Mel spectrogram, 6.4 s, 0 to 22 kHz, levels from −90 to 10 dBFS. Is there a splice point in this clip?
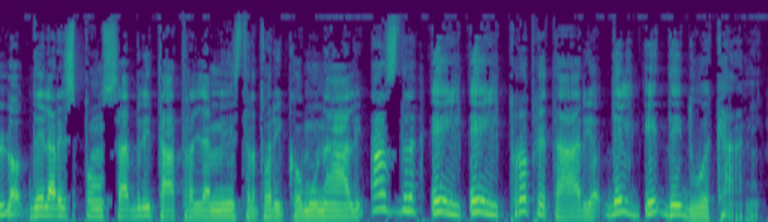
yes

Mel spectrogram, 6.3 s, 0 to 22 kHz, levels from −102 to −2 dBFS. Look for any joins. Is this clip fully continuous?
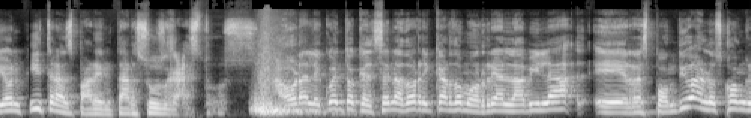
yes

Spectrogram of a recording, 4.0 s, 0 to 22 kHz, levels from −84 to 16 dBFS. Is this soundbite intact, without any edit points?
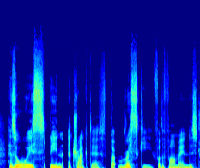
yes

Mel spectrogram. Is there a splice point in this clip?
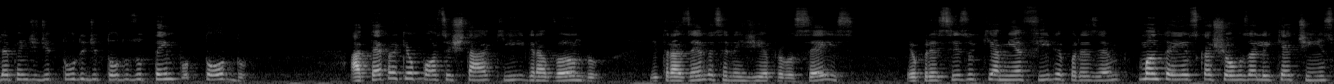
yes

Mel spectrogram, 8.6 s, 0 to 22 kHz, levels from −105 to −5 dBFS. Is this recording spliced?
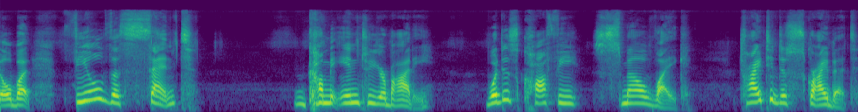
no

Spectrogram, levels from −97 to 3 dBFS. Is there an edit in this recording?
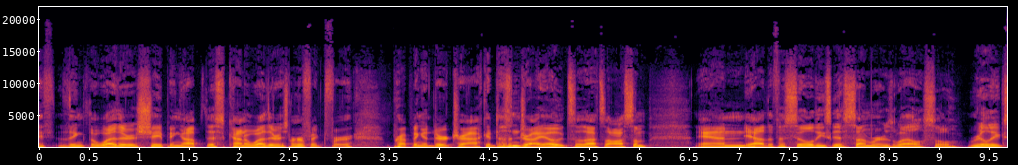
yes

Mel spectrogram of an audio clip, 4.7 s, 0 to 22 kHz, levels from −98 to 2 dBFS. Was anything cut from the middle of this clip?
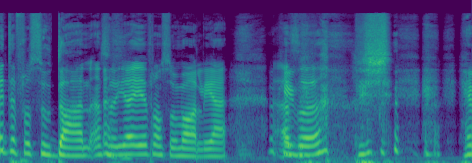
no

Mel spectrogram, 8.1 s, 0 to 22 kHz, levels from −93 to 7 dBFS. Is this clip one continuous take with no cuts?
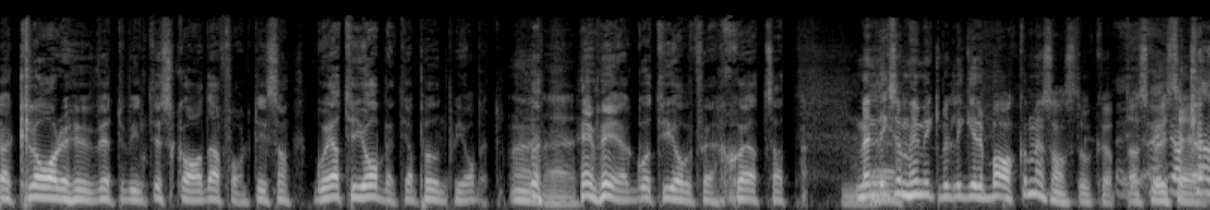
no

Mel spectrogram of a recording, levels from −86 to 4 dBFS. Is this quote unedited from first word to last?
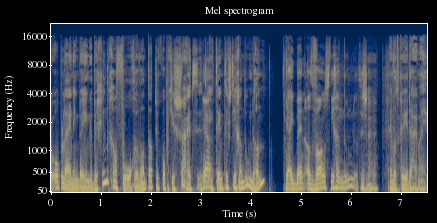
no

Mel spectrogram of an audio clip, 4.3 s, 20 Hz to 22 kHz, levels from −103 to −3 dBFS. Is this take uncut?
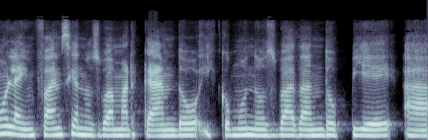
yes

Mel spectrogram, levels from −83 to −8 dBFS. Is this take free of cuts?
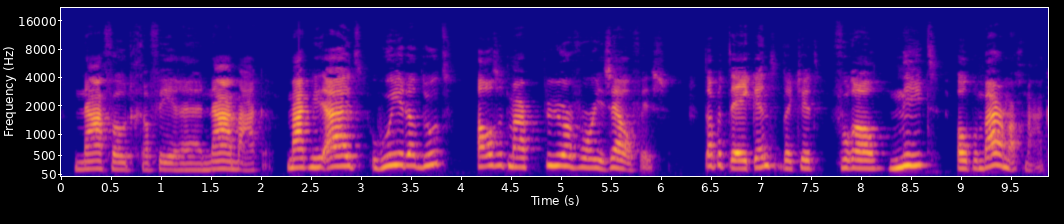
no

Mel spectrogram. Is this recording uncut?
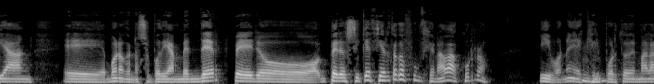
no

